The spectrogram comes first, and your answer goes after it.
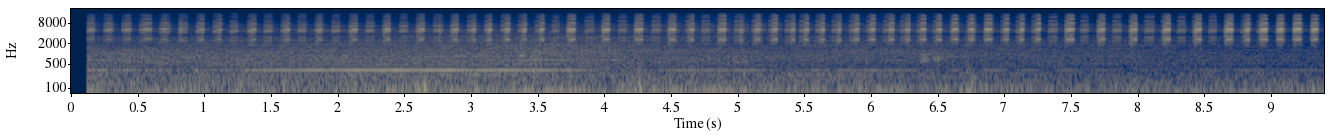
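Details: Cicadas in Šibenik, Croatia, recorded 5 July 2018, give a loud, harsh buzzing song, pulsing rapidly and building steadily in intensity.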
